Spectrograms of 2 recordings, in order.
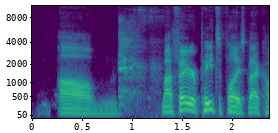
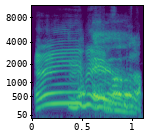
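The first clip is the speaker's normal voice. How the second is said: shouted amen; 13 semitones higher, 8 dB louder than usual. Pretend. Answering the hype call.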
